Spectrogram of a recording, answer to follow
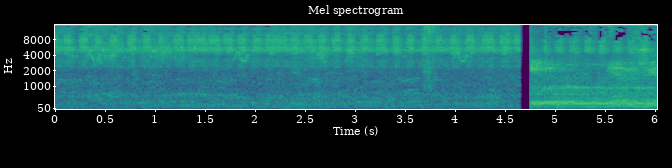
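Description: Outdoor ambience of insects buzzing steadily with a faint murmur of people. Near the end it cuts abruptly to much louder music of long, held chords.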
